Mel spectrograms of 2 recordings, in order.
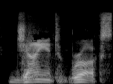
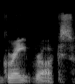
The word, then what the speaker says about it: Giant Rooks: week that I'd said the band name wrong so the I had picked the B the song mind control it's by a band called giant Rooks not great Rooks which I said GI I said great they're called Giant and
